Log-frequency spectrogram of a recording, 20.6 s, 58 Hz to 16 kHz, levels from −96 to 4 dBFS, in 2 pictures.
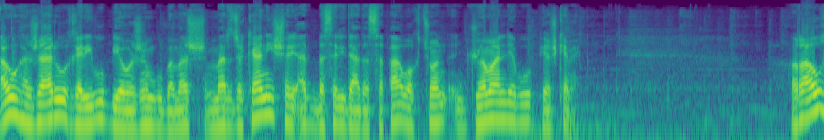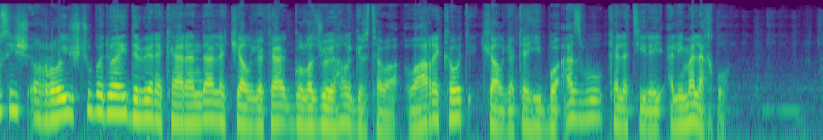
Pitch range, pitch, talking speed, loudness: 100-140 Hz, 115 Hz, 110 wpm, -14 LUFS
